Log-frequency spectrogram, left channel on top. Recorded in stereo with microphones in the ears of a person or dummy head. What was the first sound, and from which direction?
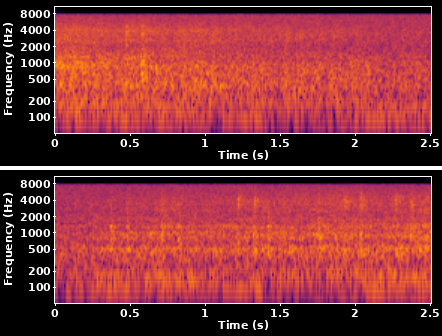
Only background noise.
